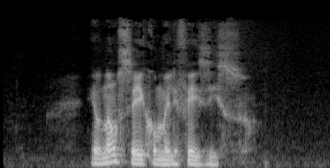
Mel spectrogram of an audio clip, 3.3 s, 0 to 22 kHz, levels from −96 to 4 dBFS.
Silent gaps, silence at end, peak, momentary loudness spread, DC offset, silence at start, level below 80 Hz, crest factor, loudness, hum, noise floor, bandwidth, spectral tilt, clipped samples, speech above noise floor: none; 0.8 s; -2 dBFS; 14 LU; under 0.1%; 0.9 s; -50 dBFS; 20 dB; -20 LUFS; none; -61 dBFS; 14 kHz; -6.5 dB/octave; under 0.1%; 42 dB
